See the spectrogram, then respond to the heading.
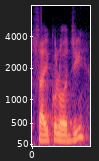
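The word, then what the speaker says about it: psychology: 20 which is a silent letter in the word साइकोलॉजी, पी यहाँ पे silent होगा, पी सिर्फ लिखा जाता है और उच्चारण करने में बोला नहीं जाता, इसलिए सी, डी करेक्ट आंसर है।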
